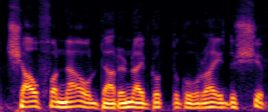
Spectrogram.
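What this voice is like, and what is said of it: Bad put-on Italian accent. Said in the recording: “absolutely sexy Italian man ... that was a terrible Italian accent.”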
